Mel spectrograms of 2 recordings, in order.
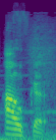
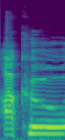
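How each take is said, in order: First: The name begins with an 'ow' sound. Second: The name begins with an 'ah' sound. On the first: The speaker calls it right. "That's how you pronounce my name" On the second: The speaker calls it wrong. "I've heard Aku"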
